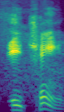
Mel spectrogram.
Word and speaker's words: Achane: Devon Achane, what is it again? Achane. Achane. I still can't pronounce the fucking guy. Yeah, it's like A-Chain, right? I have A-Chain.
